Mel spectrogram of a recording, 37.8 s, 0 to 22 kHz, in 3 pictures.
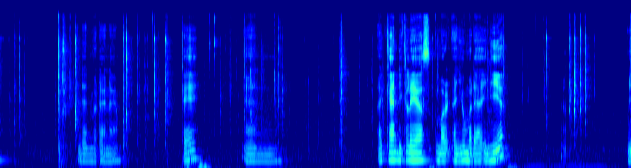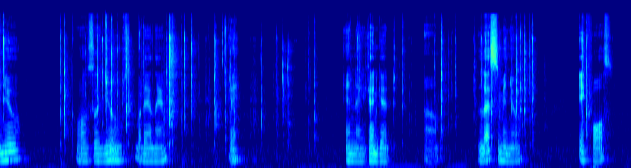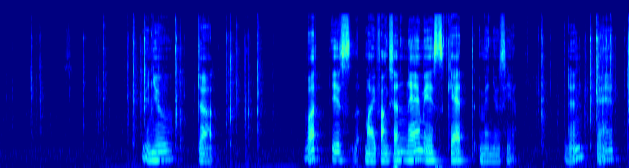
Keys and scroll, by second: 1.1 \, 1.3 ctrl+v, 2.3 ;, 2.7 ctrl+s, 4.8 Return, 6.6 shift+4, 11.1-12.0 typing, 13.7 =, 14.5 w, 14.7 space, 15.0 ctrl+v, 15.8 shift+9, 16.2 ;, 16.5 ctrl+s, 17.0 Return, 17.6 Up, 18.2 Tab, 18.7 Return, 21.2-23.4 typing, 27.5-28.4 typing, 28.6 Return, 29.7 -, 30.0 shift+., 36.9-37.8 typing.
